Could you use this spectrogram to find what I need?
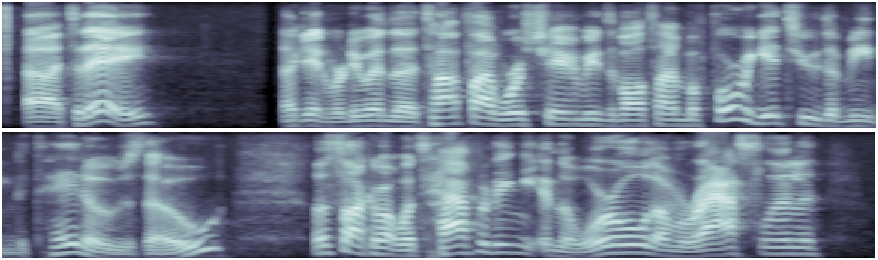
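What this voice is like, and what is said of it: Congested, nasal voice. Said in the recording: “I like have the worst sinus infection. So if I sound like a little bit like Bert and Ernie over here, you're just going to have to forgive me ... the mold is just getting all of them in my sinus cavities”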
